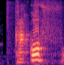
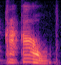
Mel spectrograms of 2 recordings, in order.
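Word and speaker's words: Kraków: mereka bacanya W aja krakov orang poandia menyebutnya krakau gitu ya krakau huruf w nah ini rajaadislaau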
